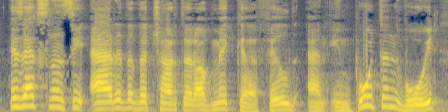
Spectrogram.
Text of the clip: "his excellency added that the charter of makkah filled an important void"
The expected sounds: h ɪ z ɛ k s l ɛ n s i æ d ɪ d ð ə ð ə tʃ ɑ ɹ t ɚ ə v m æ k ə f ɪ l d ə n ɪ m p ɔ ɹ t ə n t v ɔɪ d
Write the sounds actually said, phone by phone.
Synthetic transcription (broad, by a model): h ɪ z ɛ k s l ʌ n s i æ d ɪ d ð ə ð ə tʃ ɑ ɹ t ɚ ə v m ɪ k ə f ɪ l d ə n ɪ m p ɔ ɹ t ə n t v ɔɪ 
